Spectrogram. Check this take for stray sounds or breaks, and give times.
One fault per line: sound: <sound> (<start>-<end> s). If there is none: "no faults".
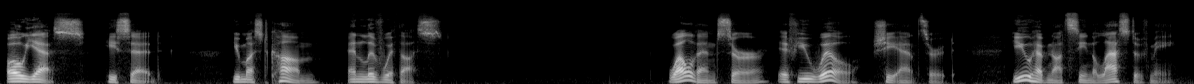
no faults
